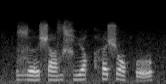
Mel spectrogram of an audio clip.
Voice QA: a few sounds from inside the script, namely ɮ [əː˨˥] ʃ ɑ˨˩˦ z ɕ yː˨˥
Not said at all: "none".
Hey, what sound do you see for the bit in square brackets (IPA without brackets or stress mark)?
əː˨˩˦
